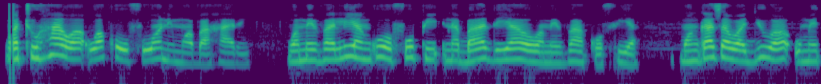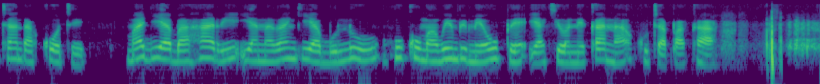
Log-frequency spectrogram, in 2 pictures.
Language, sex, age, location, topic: Swahili, female, 25-35, Mombasa, government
